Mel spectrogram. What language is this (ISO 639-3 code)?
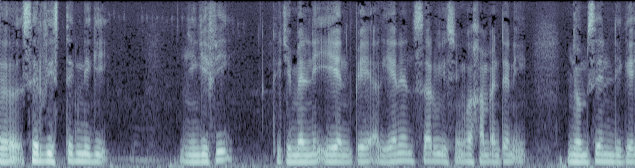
wol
